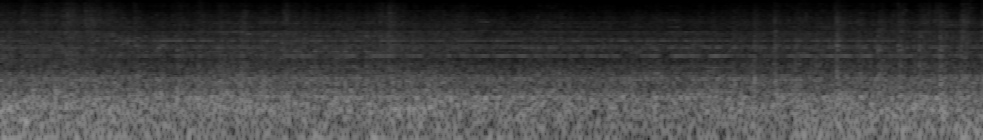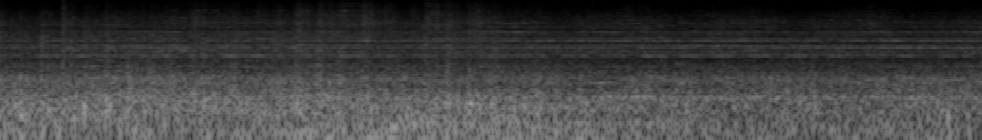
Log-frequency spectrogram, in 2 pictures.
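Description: Freight train cars rolling steadily past: a continuous rumble of steel wheels on the rails with clickety-clack over the rail joints, and faint steady high tones above it.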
